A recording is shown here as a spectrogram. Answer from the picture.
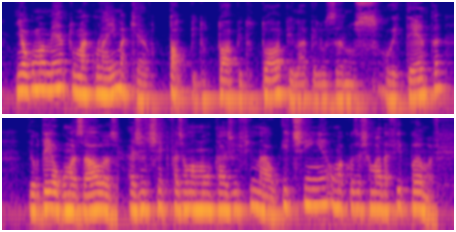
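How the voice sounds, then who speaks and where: A man speaks at a moderate pace with hardly any pauses, his high voice showing ordinary pitch variation against audible room echo. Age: 60s. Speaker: theatre director. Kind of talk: personal life story monologue.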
